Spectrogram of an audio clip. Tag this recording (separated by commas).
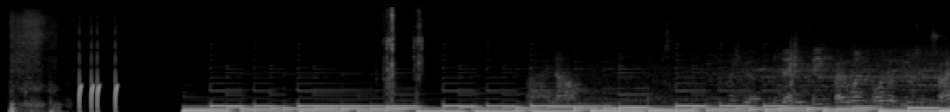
Music, Speech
